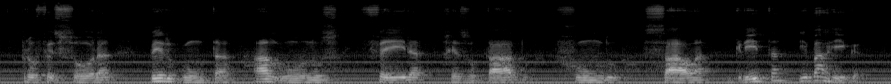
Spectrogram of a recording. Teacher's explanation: sílaba tônica na penúltima sílaba, ou seja, todas as palavras desse quadro serão paroxítonas.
